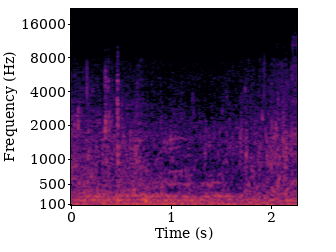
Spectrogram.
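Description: Steady low rumble of wind on the microphone, with small waves washing against shoreline rocks.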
